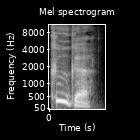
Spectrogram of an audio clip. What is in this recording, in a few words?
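"cougar", British English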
